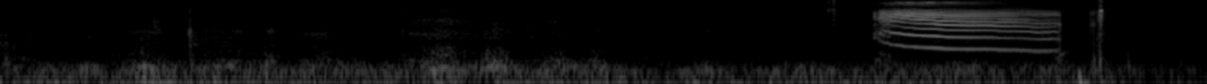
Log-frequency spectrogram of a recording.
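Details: Youngest foster kitten, a rescued kitten, confronting its older sister kitten: after quiet rustling, one high, bright meow of about half a second that holds steady and then dips slightly, followed by a soft tap.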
